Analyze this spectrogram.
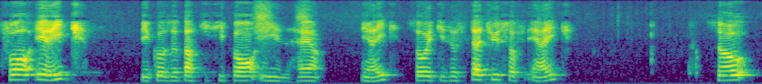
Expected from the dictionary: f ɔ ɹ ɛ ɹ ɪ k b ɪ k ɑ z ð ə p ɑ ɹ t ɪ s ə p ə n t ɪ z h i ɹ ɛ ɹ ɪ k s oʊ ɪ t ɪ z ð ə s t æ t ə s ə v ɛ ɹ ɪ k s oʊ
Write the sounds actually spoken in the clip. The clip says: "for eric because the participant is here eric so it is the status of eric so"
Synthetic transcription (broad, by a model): f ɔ ɹ ɛ ɹ ɪ k b ɪ k ɑ z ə p ɑ ɹ t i s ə p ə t ɪ z h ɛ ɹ ɛ ɹ ɪ k s oʊ ɪ t ɪ z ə s t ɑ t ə s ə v ɛ ɹ ɪ k s oʊ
